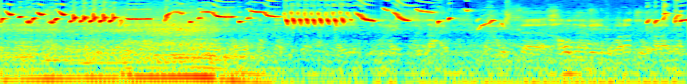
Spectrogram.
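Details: A captive goldfinch hybrid (mule) sings fast trilled bursts, looping whistled notes and a dense buzzy rattle, varied phrases tumbling one after another above a low rumble that fades partway through.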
